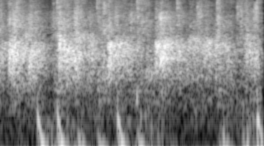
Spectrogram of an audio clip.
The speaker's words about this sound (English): Thank you all for coming tonight. Please give our presenters a warm round of applause.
